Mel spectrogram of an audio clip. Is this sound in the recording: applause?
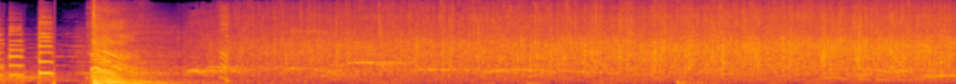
yes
